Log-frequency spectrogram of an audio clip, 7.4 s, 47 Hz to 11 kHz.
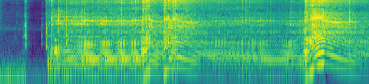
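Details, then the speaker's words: Stihl MS391 chainsaw after a hanging-idle fix and muffler mod: rips up cleanly from idle in sharp bursts and drops back crisply with no bogging or hang, crisp throttle response; limiter found set at 12.5. "now we got this little hanging idle issue fixed that was uh frustrating the ever living daylights out of me but i feel like we found the issue so the throttle response is so much better with this thing muffler opened up"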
